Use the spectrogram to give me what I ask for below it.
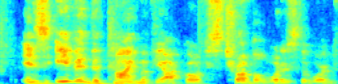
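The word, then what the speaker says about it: יעקב: It is even the time of Yaakov. It's not Jacob. There's no J in Hebrew. They take the Yud, which is pronounced Yah, and they make it into J's.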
